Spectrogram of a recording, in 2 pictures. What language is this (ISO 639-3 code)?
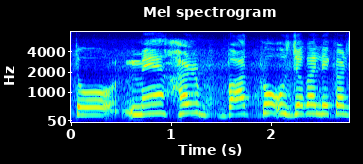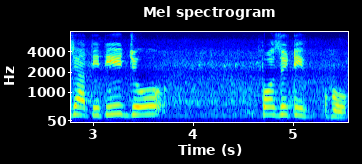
urd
